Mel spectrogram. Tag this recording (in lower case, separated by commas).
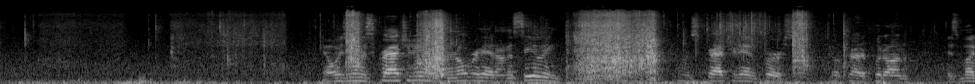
outside, rural or natural, speech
